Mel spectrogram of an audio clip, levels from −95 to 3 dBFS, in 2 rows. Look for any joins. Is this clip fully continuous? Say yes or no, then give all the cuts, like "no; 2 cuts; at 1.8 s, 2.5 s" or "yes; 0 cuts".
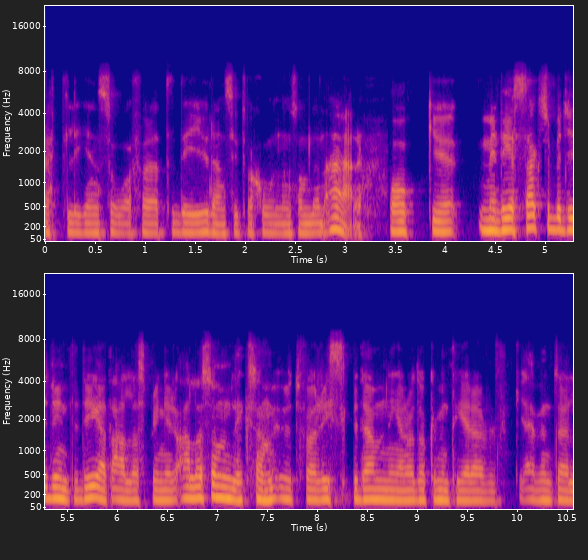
no; 1 cut; at 3.4 s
